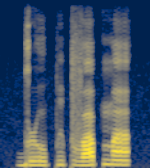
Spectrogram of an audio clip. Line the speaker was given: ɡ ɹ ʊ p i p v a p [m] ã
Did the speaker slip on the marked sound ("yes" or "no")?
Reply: no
